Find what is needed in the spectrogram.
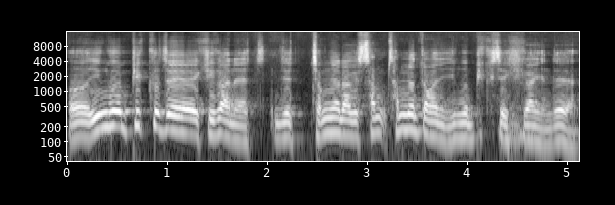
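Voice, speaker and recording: At a moderate pace, a man's medium-pitched voice shows very wide pitch swings while keeping very even loudness. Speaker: taxi driver, retired telecom employee. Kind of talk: interview.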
